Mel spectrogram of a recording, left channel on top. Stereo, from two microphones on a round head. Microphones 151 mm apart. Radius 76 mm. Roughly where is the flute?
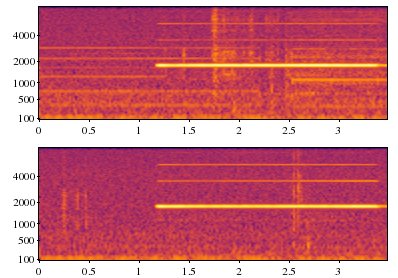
Centre.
